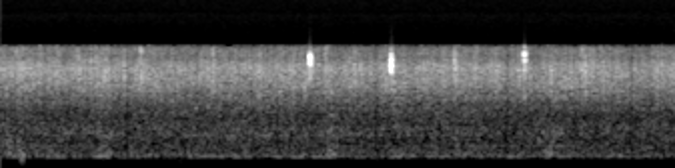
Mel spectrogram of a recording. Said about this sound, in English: That's the sound of rain hitting a windshield, side windows. That's the sound of rain right there.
